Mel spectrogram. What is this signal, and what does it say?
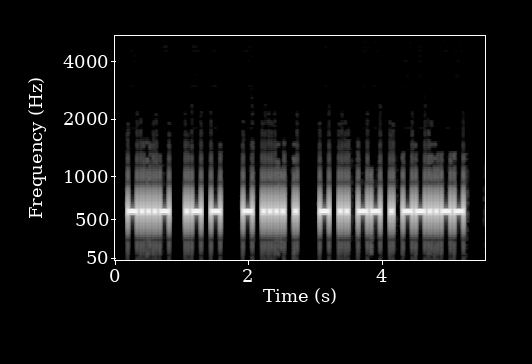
Morse code, heard as a keyed tone, about 25 wpm, 600 Hz. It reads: <BT> AT THE TIME,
